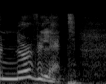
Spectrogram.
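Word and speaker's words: Neuvillette: Oh, Monsieur Nervillet.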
